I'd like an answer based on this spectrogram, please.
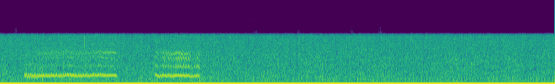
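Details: Male pet cat purring while a girl caresses him until he is completely relaxed: a steady low rumble throughout, with two drawn-out tonal notes early on, the second shorter.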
